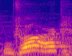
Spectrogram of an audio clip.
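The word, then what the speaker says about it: דרור: meanings attached to them dwar is pronounced draw in hebrew and it's spelled dalid one of the meanings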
